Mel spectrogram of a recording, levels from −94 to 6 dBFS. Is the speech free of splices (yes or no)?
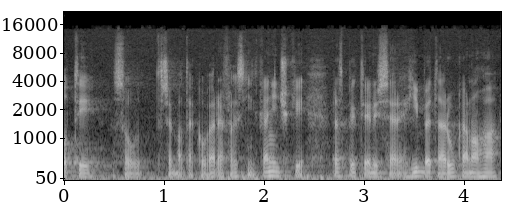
no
